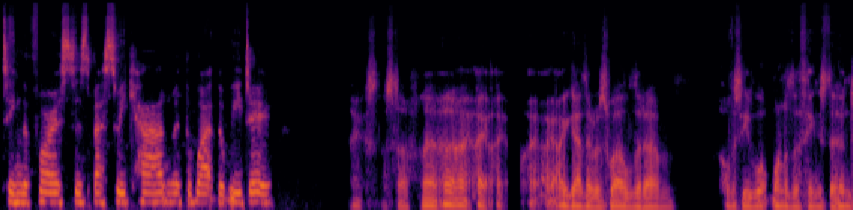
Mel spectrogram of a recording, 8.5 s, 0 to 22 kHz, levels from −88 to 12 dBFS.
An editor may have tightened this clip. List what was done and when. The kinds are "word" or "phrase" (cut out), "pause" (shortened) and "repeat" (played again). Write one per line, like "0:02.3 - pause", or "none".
none

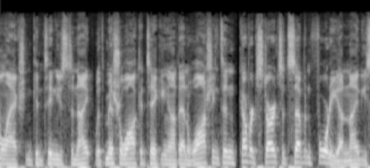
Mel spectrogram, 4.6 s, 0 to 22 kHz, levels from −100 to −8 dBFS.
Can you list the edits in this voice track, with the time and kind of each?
0:02.2 - word

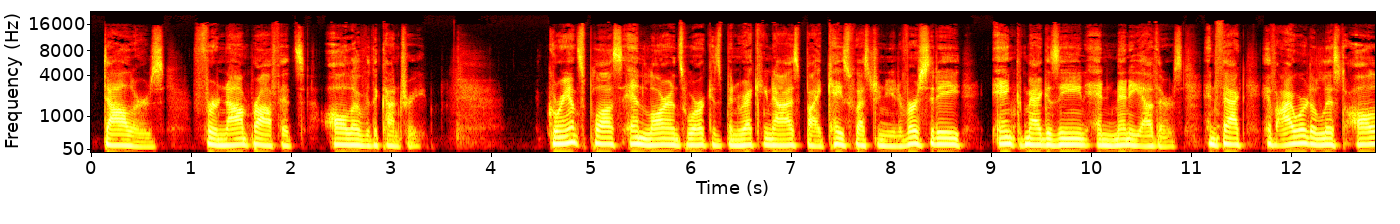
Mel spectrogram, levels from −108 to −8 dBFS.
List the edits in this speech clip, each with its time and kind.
none

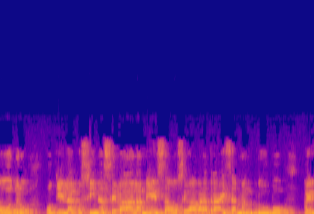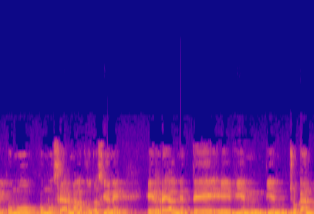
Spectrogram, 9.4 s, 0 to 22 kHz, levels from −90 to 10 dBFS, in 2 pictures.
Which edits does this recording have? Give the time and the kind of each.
0:04.6 - word

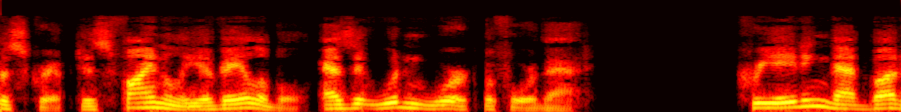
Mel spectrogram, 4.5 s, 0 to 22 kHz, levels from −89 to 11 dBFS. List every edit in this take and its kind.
none

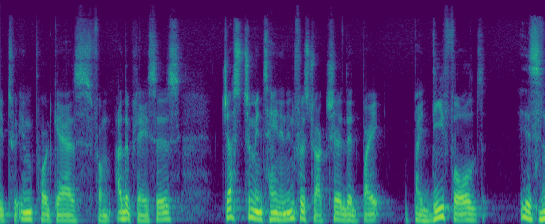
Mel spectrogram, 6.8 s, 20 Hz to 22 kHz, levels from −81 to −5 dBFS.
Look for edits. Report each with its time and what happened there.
none

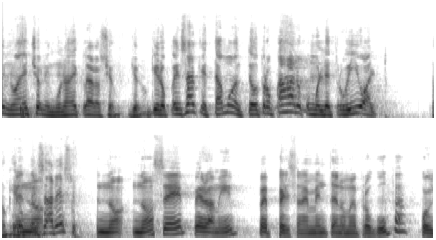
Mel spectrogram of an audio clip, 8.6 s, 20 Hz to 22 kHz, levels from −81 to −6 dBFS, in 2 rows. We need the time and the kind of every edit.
none

